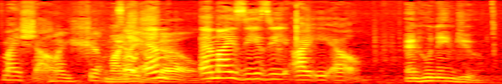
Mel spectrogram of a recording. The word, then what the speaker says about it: Mizziel: It's spelled kind of, it looks like Mizziel, but it's pronounced Mizziel.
